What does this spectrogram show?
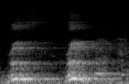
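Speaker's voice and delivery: loud, high barking roof roof; big dog bark. Retold or imitated. Talking dog answers the riddle with a loud bark. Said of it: "he let out a big old".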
